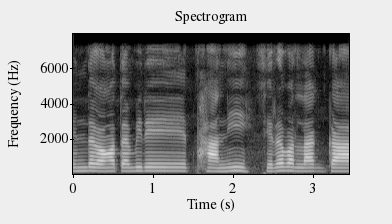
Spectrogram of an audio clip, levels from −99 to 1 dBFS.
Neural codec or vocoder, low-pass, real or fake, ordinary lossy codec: none; 7.2 kHz; real; none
